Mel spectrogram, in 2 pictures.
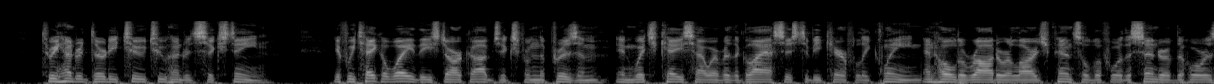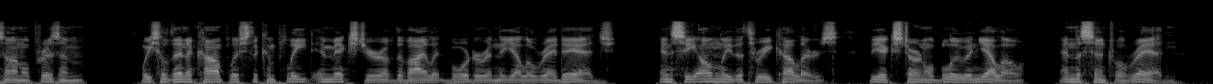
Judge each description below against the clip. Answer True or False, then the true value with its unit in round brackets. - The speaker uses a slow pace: False (170 wpm)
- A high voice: False (110 Hz)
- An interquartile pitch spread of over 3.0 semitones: False (2.7 semitones)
